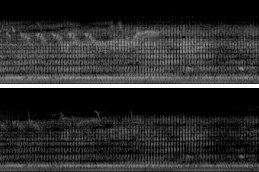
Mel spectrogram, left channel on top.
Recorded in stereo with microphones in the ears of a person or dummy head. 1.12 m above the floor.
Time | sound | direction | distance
0.0 | a helicopter | 45° left (ahead or behind) | ?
